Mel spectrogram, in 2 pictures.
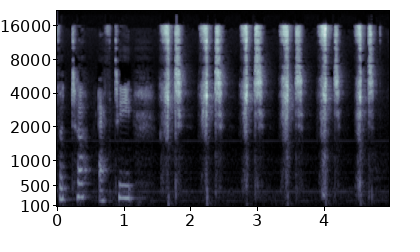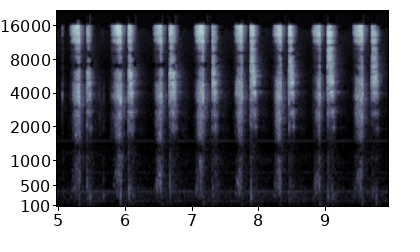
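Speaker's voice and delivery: rapid unvoiced ft from the diaphragm; ft breath pulses. Shown as a demonstration. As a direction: pump ft ft from the belly. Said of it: "make this noise".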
